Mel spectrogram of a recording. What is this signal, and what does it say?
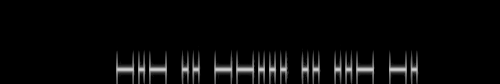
Morse code, heard as a keyed tone, about 22 wpm, 700 Hz. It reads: KI7IUN
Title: USA Call Signs 22wpm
